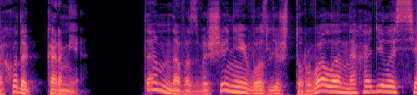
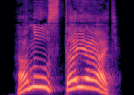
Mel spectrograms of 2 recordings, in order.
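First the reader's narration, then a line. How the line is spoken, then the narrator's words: Loud shout over noise. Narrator (Russian): крикнул громко, перекрывая шум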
